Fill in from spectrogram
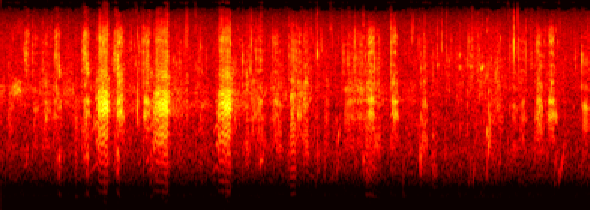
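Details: Mallard calls: a dense, overlapping chorus of harsh nasal quacks with several louder quacks standing out near the start and middle, suggesting many ducks calling together.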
